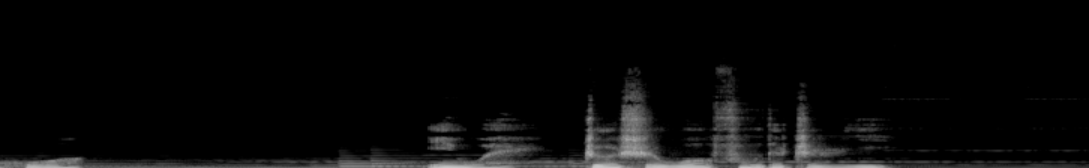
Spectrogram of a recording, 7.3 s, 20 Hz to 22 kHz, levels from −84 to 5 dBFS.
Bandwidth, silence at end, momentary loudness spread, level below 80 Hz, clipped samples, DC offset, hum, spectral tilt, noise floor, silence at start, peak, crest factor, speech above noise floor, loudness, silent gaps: 9.8 kHz; 1.3 s; 22 LU; -64 dBFS; under 0.1%; under 0.1%; none; -6.5 dB/octave; -64 dBFS; 0 s; -6 dBFS; 20 dB; 41 dB; -24 LUFS; none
